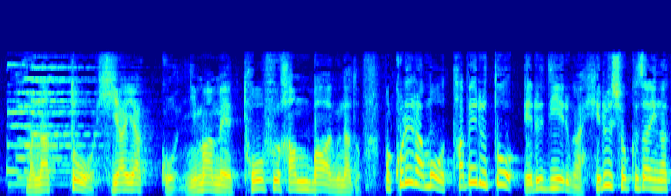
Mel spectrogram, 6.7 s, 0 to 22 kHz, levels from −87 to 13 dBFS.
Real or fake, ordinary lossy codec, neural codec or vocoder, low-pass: real; none; none; 7.2 kHz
